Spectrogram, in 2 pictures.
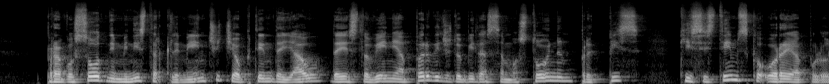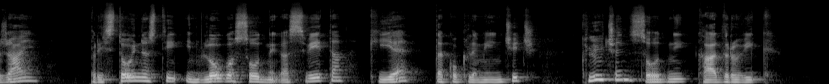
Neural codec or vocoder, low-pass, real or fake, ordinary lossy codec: vocoder, 44.1 kHz, 128 mel bands, Pupu-Vocoder; none; fake; none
